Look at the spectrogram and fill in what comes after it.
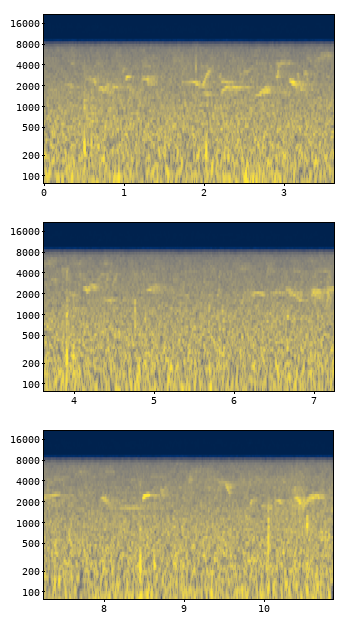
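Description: Birds calling and singing in the background: many short, quick chirps and twitters, over a steady hiss of outdoor ambient noise.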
